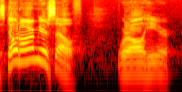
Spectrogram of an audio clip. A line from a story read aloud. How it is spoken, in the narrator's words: Paul cries out with a loud voice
